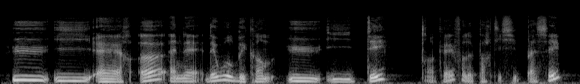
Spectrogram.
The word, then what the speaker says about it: eu: But you will have to pronounce it U.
